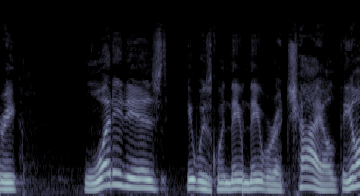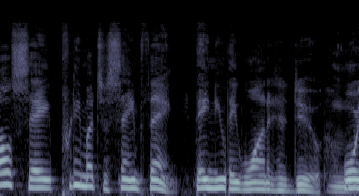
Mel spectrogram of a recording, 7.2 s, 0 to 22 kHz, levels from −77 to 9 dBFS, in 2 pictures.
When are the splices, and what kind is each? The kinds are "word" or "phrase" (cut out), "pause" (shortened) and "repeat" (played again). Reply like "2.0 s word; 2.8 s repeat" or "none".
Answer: 2.1 s word; 2.4 s repeat; 5.5 s pause; 5.8 s phrase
